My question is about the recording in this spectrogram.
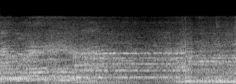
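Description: Choral singing over music, in long held notes that move to a new chord twice.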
